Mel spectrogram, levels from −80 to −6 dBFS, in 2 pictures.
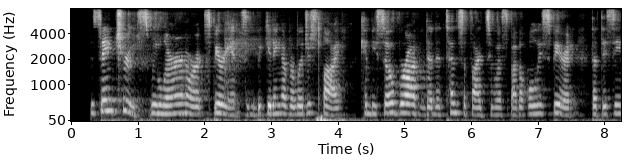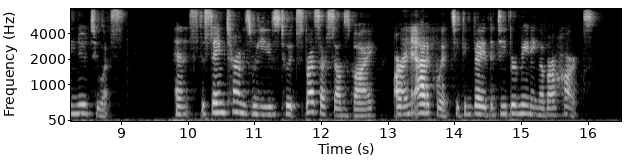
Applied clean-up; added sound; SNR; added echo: neural mask model DeepFilterNet 3.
